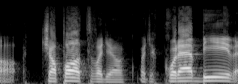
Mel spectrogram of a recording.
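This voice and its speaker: A plain, everyday voice at a fairly quick pace with ordinary pitch variation, in a very clean recording with a silent background and a dry, close sound with no echo. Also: man. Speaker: cycling podcast co-host. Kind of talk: casual chat.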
